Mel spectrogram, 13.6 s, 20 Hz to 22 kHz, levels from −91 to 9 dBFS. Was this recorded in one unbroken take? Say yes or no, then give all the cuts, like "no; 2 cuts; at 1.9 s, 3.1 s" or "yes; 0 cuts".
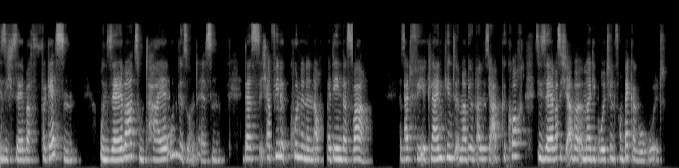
no; 9 cuts; at 3.4 s, 4.8 s, 5.4 s, 6.5 s, 7.0 s, 8.1 s, 9.4 s, 9.8 s, 11.1 s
